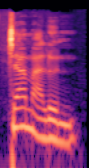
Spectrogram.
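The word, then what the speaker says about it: جمل: Ustadz, di pertemuan sebelumnya kita sudah ketemu dengan jamalun Ustadz. Nah, itu beda lagi ya. Itu bacanya jamalun. Pendek semua.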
